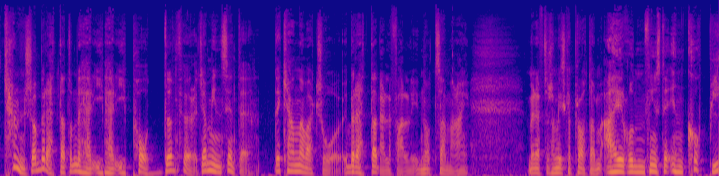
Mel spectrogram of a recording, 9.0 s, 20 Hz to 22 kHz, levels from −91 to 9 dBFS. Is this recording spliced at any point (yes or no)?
yes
